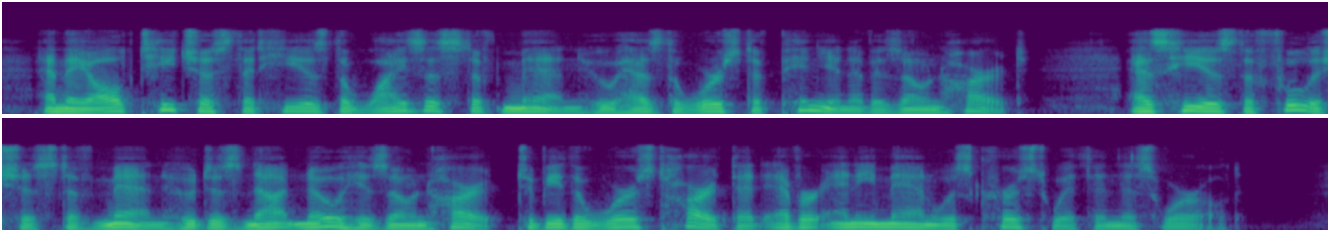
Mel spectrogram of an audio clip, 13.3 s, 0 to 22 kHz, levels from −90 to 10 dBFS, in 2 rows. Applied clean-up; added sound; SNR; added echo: none; none; none; none.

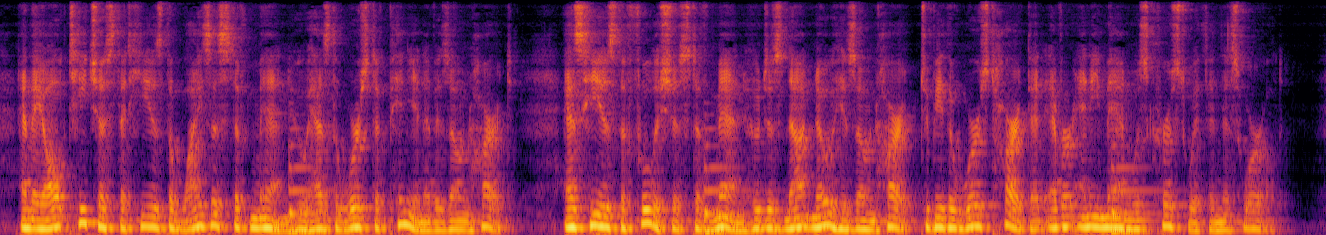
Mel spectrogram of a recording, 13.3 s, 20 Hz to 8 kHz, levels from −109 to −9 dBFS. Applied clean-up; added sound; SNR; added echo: none; Bowed string instrument; 14 dB; reverberation time 0.4 s.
